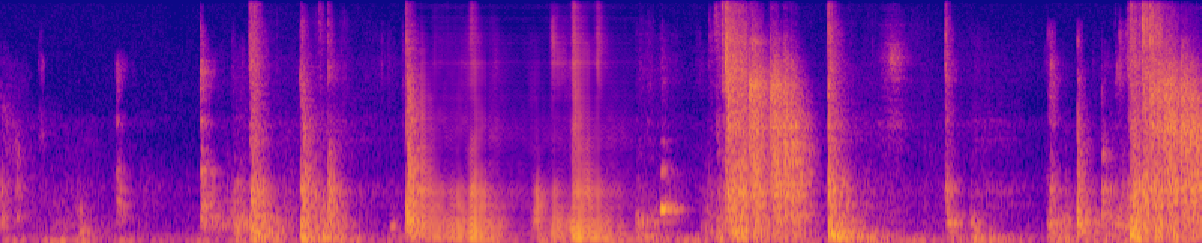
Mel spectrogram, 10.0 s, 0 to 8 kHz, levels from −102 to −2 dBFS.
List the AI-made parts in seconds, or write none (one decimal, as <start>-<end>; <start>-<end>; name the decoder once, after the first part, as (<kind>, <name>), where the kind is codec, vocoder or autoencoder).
3.5-5.3 (vocoder, Vocos)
